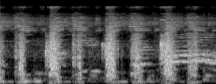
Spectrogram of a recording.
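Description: Women singing a Hindu devotional bhajan in chorus, keeping time with steady hand clapping at about two claps a second.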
